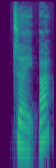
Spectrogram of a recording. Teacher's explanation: The second word loses its original tone, ba, and become neutral tone.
